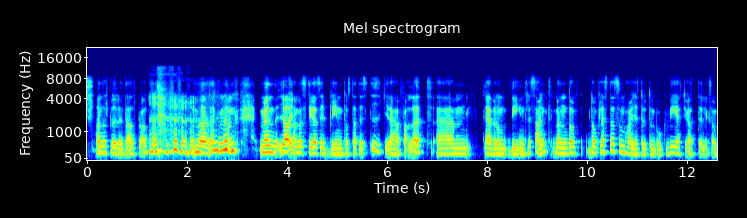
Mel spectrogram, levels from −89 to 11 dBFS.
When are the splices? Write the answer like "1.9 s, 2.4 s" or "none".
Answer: 4.1 s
